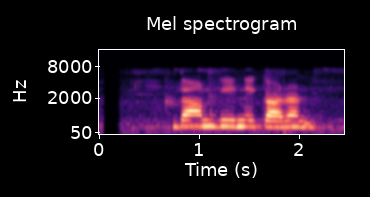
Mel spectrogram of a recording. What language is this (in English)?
Nepali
